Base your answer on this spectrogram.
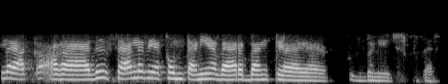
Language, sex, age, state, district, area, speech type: Tamil, female, 18-30, Tamil Nadu, Madurai, urban, conversation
